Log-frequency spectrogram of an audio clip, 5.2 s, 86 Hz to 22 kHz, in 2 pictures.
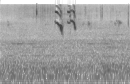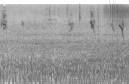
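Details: Sparrows coming to be fed at a Tenmangu shrine on 18 December 2020: short, sharp descending chirps, a quick cluster early on, then scattered single chirps, over a steady low rumbling background.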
